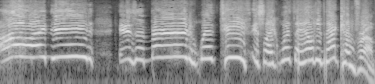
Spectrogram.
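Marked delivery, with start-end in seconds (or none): 0.0-3.8 play-acted, very slow, high, drawn-out hollered scream. Retelling a camp story where a buddy screams before dawn: imitating Tom screaming. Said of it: "you hear him scream".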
